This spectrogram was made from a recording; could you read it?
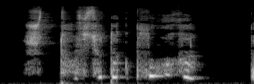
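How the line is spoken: Whispering. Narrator (Russian): прошептала Листочка

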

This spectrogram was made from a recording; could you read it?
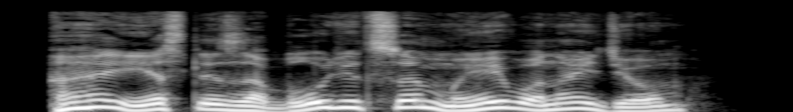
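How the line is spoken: Laughing. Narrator (Russian): рассмеялся я

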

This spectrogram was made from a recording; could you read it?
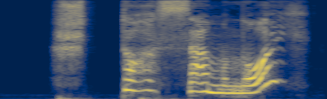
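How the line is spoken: Indignant woman's shriek. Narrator (Russian): возмущенно взвизгнула женщина

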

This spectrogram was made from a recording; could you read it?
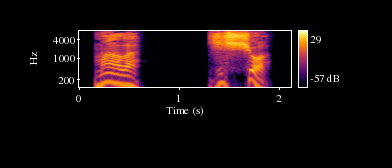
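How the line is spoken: Whispering. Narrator (Russian): зашептала Ханиэль

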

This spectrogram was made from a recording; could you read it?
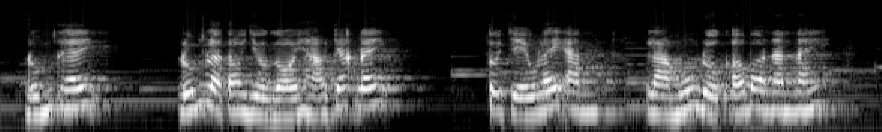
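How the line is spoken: Loud, bold, resolute. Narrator (Vietnamese): lấy đâu ra dũng khí, tôi cao giọng dõng dạc

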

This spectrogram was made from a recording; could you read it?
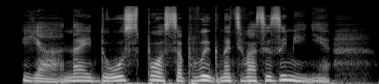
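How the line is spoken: Threatening, through clenched teeth. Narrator (Russian): угрожающе процедил он сквозь зубы

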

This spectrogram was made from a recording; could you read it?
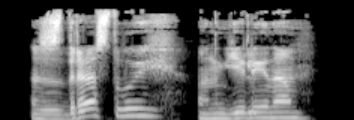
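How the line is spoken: Dry greeting. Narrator (Russian): Сухо поздоровался тот в ответ

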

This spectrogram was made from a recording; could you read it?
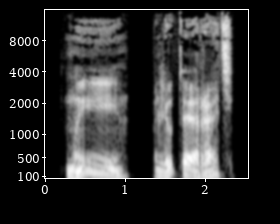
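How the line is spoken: Quiet. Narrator (Russian): тихо сказал Агнар

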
